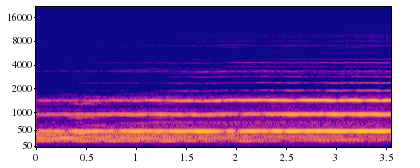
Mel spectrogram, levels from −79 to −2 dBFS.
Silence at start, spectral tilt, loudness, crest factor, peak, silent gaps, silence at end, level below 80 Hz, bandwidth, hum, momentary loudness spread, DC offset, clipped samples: 0 s; -6.5 dB/octave; -15 LUFS; 12 dB; -2 dBFS; none; 0 s; -82 dBFS; 4.6 kHz; none; 9 LU; under 0.1%; under 0.1%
